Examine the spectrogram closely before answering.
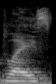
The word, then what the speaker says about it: plays: Exemple, Tom plays tennis. Tom joue au tennis. Et le son S est prononcé Z.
